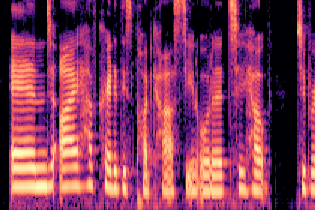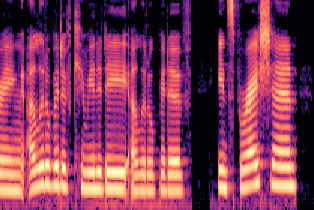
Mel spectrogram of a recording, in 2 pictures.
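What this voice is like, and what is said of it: Australian accent. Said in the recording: “You can hear it in my accent ... I am an Aussie girl.”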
